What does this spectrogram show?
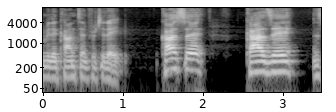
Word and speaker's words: case: Case is how you say it.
